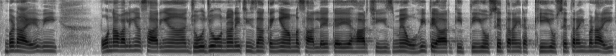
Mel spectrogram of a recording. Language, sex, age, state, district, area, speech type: Punjabi, female, 45-60, Punjab, Amritsar, urban, spontaneous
